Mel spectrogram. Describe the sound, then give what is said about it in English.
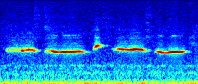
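A woman whistling a jaunty little tune to herself: five soft, clear notes, the middle one a brief higher chirp, with quiet gaps between them and nothing else over them. “she's whistling to herself, just like,”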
